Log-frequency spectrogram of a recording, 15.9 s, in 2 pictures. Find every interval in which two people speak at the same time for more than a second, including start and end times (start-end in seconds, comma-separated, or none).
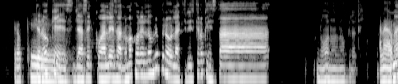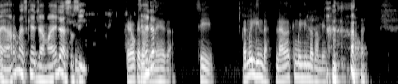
none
